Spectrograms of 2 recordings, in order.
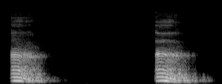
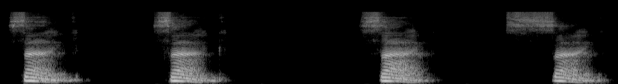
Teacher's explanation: es un sonido como una especie de a abierta nasal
